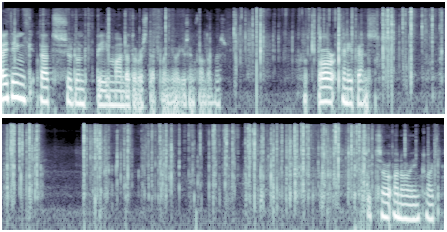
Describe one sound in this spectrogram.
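Paper crinkles and rustles as it is handled.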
